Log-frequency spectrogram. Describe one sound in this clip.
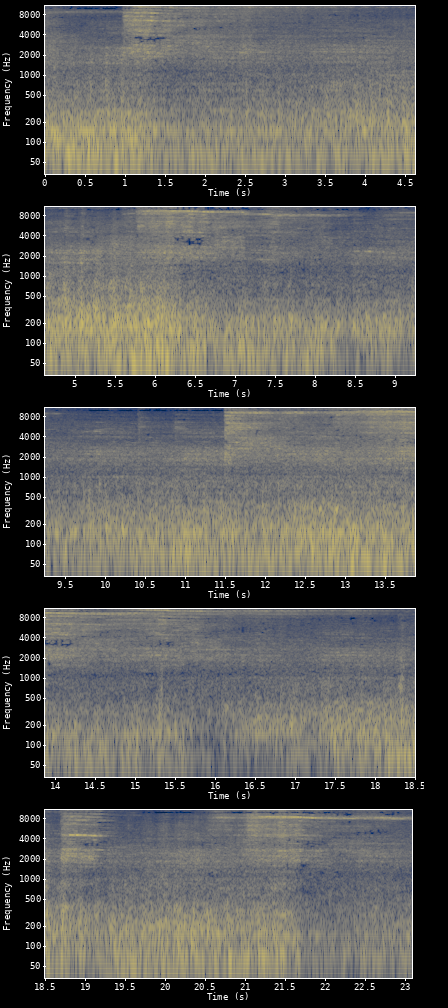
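Steel wheels clatter and squeal on the rails in bursts.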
